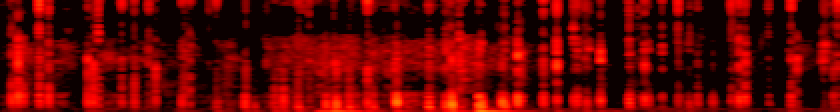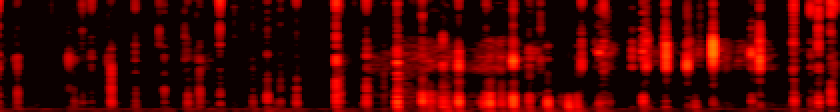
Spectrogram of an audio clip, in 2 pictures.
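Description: Long painted nails and fingertips tap and scratch the glossy front cover of a large, thick, solid "Art History" hardcover paper textbook resting on a lap. Quick, irregular clicky taps and short scratches patter throughout, with a couple of fuller, deeper thumps near the two-second mark. The sound stays quiet and dry, with no ring after each tap.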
